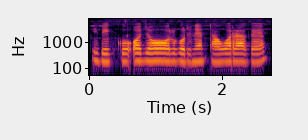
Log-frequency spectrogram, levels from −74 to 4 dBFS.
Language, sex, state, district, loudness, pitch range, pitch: Chakma, female, Tripura, Dhalai, -16 LUFS, 180-190 Hz, 185 Hz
